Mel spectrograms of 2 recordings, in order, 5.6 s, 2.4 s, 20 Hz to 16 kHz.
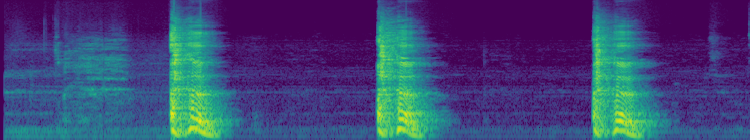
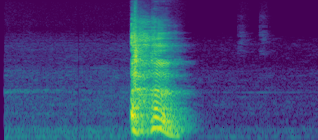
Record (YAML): three_cough_length: 5.6 s
three_cough_amplitude: 32766
three_cough_signal_mean_std_ratio: 0.33
cough_length: 2.4 s
cough_amplitude: 32768
cough_signal_mean_std_ratio: 0.28
survey_phase: beta (2021-08-13 to 2022-03-07)
age: 45-64
gender: Male
wearing_mask: 'No'
symptom_none: true
smoker_status: Never smoked
respiratory_condition_asthma: false
respiratory_condition_other: false
recruitment_source: REACT
submission_delay: 1 day
covid_test_result: Negative
covid_test_method: RT-qPCR
influenza_a_test_result: Negative
influenza_b_test_result: Negative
